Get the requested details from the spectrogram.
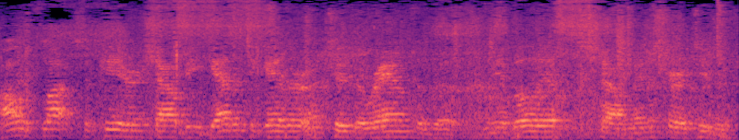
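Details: Adult male reading aloud; Normal voice.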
